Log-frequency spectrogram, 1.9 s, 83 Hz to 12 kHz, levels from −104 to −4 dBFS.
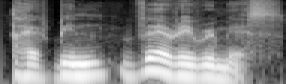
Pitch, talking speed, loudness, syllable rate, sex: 135 Hz, 155 wpm, -14 LUFS, 4.2 syllables/s, male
